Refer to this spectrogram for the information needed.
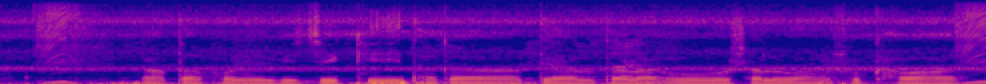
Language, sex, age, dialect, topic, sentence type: Bengali, male, 18-24, Rajbangshi, agriculture, statement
